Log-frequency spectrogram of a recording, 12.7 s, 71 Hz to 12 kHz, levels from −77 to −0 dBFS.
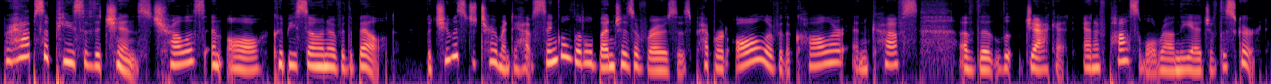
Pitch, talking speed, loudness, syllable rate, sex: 220 Hz, 210 wpm, -20 LUFS, 5.6 syllables/s, female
